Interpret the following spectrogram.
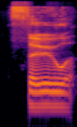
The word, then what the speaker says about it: FU: uh freeform universal uh Foo is how I pronounce it fu is how other people enjoy pronouncing it um but uh I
